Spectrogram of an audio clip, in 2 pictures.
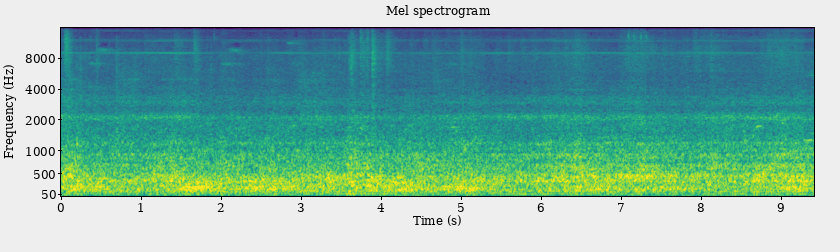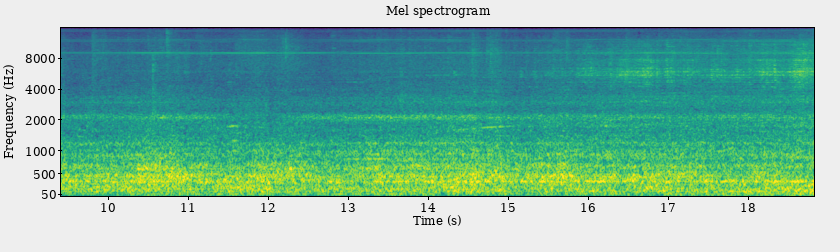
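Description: Steady running noise inside an MTR IKK-train (SP1900) passenger car travelling underground: an even rumble of wheels on rail, with a faint steady whine over it.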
